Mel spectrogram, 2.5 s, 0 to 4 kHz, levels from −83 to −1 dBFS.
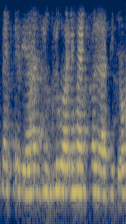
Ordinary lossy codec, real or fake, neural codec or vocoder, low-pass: Opus, 24 kbps; fake; codec, 16 kHz in and 24 kHz out, 1.1 kbps, FireRedTTS-2 codec; 3.6 kHz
